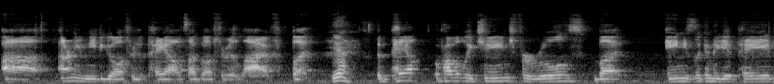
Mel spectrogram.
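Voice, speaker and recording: Here a man talks at a moderate pace in a medium pitch. He has a plain, everyday voice with ordinary pitch variation. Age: 30s. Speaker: fantasy football podcast co-host. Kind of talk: casual chat.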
